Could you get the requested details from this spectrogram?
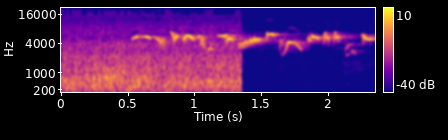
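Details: Grey wagtail by the Tállara river at the hamlet of Xei, Noia: a run of sharp, high thin chirps and short twittering notes, first under a steady broadband rush of flowing water that abruptly drops away, leaving the notes clear.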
